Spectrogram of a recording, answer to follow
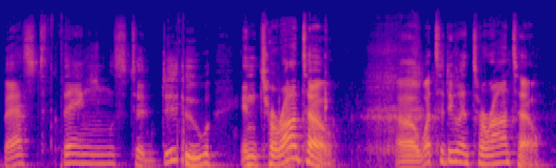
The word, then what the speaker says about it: Toronto: And yeah, at least you're pronouncing Montreal and Quebec like an Anglophone, but Toronto is definitely not Toronto, it is Toronto.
